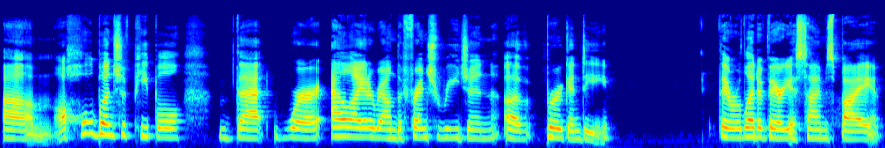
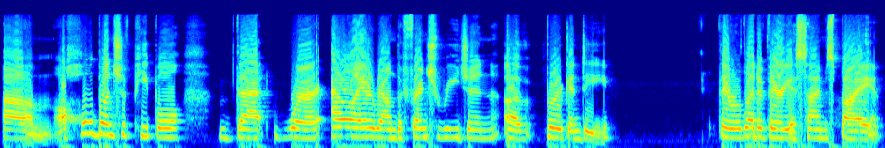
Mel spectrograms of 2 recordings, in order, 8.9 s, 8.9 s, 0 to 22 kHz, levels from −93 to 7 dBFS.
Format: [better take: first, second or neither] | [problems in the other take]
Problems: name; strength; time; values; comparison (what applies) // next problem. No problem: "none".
first | distortion; heavy; 14% of the sound clipped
